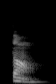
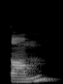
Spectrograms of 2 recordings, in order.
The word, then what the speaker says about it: temps: Contohnya ini ada tong. Tong. Jadi ini bukan temp ya, atau tom. Nggak kebaca M-nya sama sekali, apalagi P-nya. Ini cara bacanya tong.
